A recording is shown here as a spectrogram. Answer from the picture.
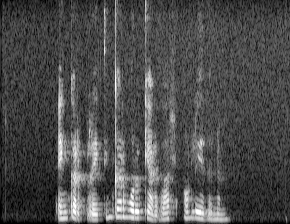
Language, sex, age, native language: Icelandic, female, 50-59, Icelandic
